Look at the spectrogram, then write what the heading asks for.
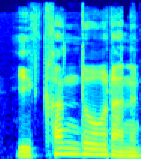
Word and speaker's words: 이칸도: 그런 활동가분들이 필명을 많이 써서 저도 고민하다가 이칸도라는 필명을 생각했는데 네. 영어로 하자면 I can do입니다. I can do. 네, I can do를 독일식 발음으로 읽으면 이칸도 이렇게 읽히더라고요.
